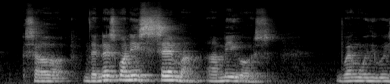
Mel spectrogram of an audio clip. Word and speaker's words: se me ha: Sometimes, Luija, I hear people saying Sema. So the next one is Sema, amigos.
